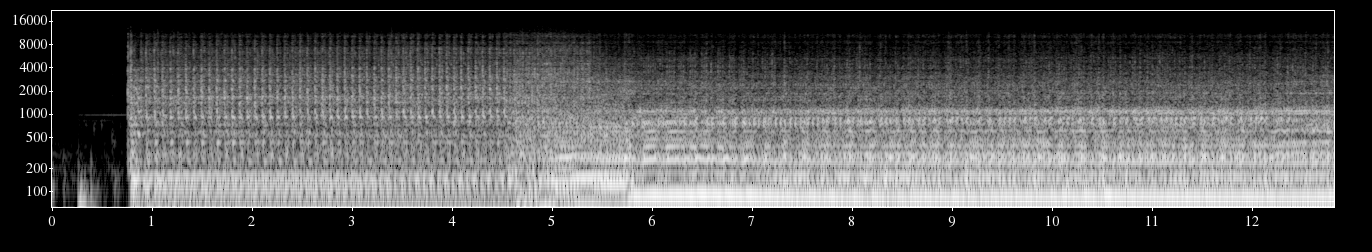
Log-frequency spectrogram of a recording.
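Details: XL700 waverunner two-stroke after engine reinstalled and oil injection checked: catches and settles into steady, even idle with slight burble, no knock or misfire; fault was really a hose, misdiagnosed.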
